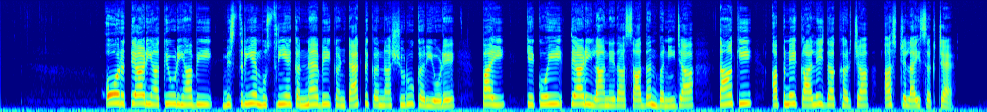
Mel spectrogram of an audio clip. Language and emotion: Dogri, neutral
